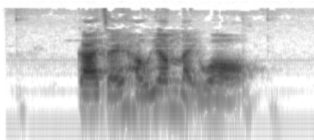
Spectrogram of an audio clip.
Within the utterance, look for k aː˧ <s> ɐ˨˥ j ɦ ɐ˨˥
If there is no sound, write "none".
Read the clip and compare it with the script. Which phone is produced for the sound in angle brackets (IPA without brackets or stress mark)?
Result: t͡s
